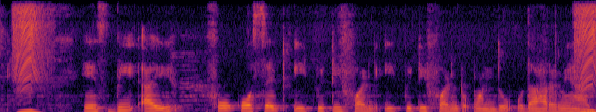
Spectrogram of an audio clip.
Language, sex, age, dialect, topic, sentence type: Kannada, female, 18-24, Mysore Kannada, banking, statement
